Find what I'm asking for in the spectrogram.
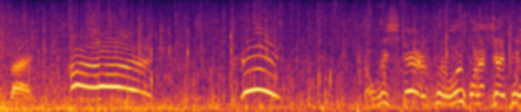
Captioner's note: shouting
